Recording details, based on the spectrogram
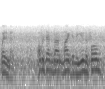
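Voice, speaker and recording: A man's voice: fairly high pitch, racing, narrow, tinny audio, close to an everyday voice. A man with a British accent playing a polite, proud chauffeur in an old film, speaking deferentially and hesitantly. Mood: anxious, apologetic. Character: polite, proud young chauffeur fallen on hard times. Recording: thin noisy old film soundtrack.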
